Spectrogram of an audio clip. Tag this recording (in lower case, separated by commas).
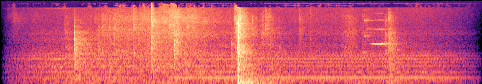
home sounds, door, slam, sliding door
